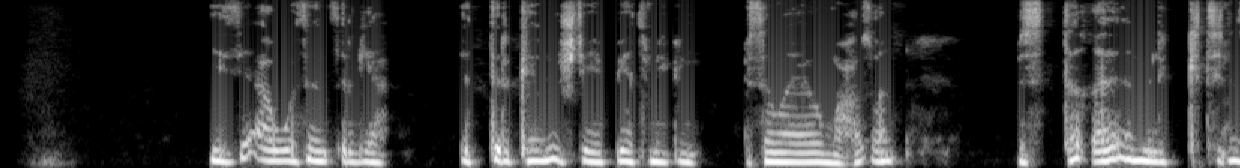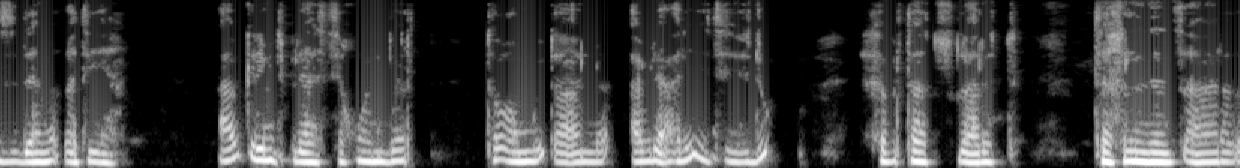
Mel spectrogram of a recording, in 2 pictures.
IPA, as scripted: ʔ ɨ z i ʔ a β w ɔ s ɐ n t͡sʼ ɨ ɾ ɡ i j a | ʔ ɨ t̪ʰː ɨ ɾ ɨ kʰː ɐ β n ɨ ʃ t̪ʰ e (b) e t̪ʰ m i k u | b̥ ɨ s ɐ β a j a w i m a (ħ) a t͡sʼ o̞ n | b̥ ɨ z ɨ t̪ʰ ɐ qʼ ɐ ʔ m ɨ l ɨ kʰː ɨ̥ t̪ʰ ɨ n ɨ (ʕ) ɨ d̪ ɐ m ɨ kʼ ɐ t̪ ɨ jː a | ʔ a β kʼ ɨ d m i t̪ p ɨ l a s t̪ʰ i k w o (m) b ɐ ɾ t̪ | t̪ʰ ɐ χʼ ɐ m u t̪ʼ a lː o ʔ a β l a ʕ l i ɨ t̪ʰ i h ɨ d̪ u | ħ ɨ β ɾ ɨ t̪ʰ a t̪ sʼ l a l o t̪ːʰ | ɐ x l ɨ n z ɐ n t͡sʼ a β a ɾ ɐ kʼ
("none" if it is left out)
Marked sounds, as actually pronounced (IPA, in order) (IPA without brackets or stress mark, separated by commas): b, ħ, z, n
